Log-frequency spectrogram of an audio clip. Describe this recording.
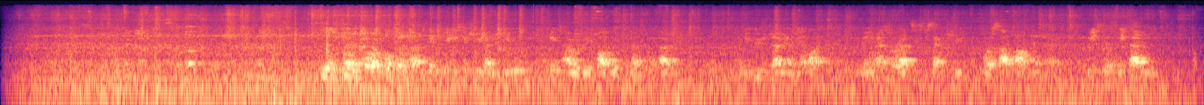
NYC Subway train, in transit, light walla, PA voice
NYC_Subway train, in transit, light walla, PA voice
